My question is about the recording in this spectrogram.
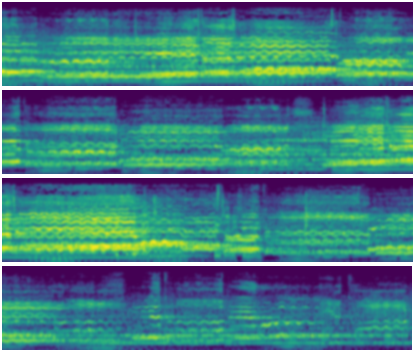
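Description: Operatic singing with a strong vibrato over orchestral accompaniment, laid over the footage as background music, with bass notes moving beneath in a steady beat.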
